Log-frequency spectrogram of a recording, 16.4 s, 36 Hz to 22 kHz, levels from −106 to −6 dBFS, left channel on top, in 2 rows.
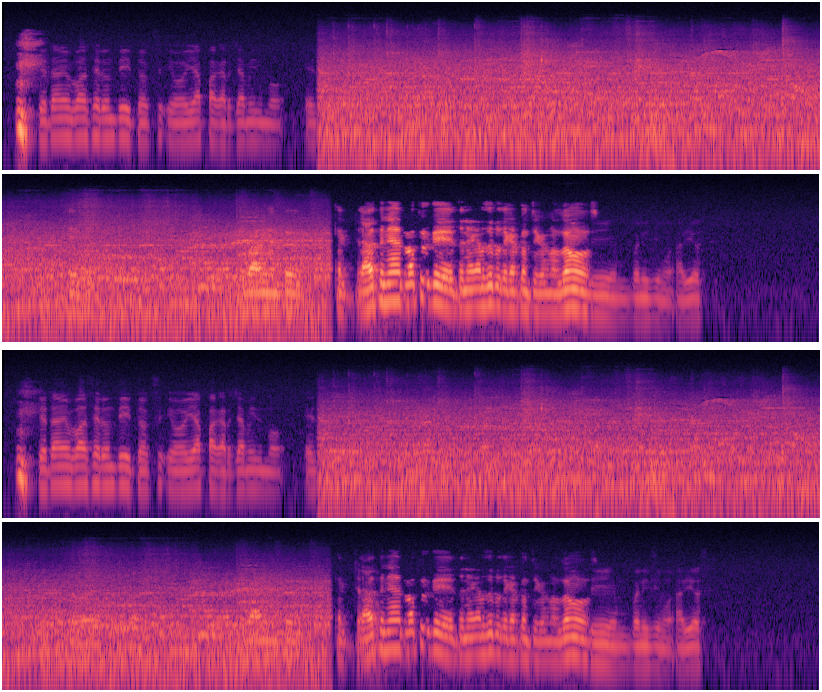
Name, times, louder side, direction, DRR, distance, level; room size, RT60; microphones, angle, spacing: voice 1, 0.4-7.9 8.6-9.8 11.7-12.0 14.1-15.2, right 2 dB, 40° right, 1.5 m, -48 dB
sound 1, 3.1-11.5, left 3 dB, 25° left, 1.2 m, -39 dB
voice 2, 10.5-11.2 11.5-14.1, left 8 dB, 55° left, 0.3 m, -33 dB
head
